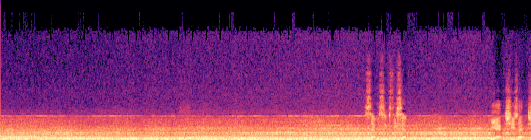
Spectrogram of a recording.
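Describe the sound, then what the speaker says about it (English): Jet airliner engines at Manchester International Airport make a loud, steady roar that fills the whole stretch, with brief clicks near the end. "Now those engines that you're hearing there"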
